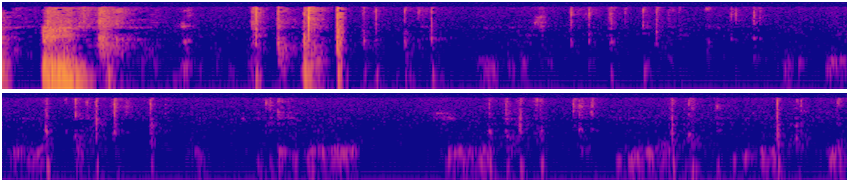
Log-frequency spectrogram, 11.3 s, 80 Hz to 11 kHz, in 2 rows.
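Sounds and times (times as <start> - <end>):
typing a sentence on a computer keyboard: 1.6 - 3.0, 3.6 - 5.2, 5.8 - 6.8, 8.8 - 11.2.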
